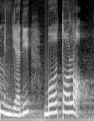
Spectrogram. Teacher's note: bahasa Bugis itu akan jadi botolo ditambah glotal di belakang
